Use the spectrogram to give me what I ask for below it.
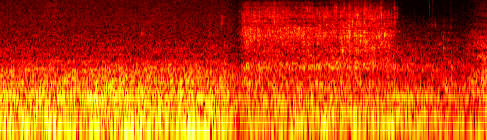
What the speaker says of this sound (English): I'm just adding a little drop of water at the time to make a soft dough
